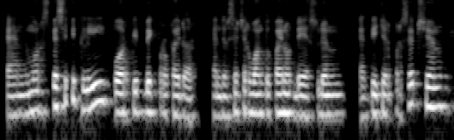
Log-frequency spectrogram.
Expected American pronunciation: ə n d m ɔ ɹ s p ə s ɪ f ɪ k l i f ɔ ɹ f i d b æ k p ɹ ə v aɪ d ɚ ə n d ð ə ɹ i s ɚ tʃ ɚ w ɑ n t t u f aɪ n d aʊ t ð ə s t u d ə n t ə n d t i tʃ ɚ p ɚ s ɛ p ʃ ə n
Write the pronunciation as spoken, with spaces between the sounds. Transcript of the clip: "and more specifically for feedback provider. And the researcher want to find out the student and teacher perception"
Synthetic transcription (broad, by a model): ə n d m ɔ ɹ s p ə s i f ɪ k l i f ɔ ɹ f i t b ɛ k p ɹ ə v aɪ d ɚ ə n d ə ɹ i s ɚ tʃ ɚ w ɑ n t t u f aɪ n aʊ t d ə s t u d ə n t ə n t i tʃ ɚ p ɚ s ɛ p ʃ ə n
